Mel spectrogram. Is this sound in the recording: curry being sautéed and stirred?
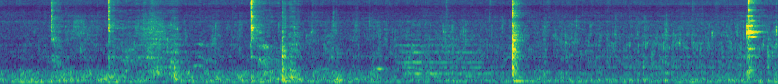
yes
